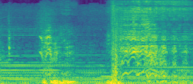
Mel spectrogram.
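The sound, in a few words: horse neighing during charge, from video game Wartales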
